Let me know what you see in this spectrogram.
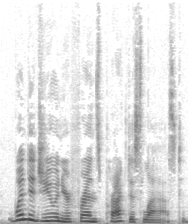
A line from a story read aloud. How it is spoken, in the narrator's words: Dundee asked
